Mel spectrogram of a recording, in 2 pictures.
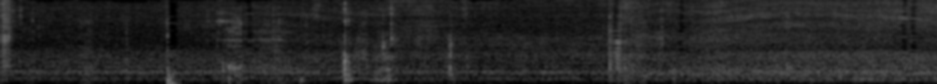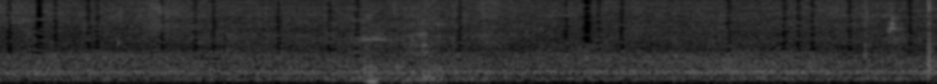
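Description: Bees from a strong swarm hum steadily in a hive, a continuous low buzz with a few faint knocks early on, moderately close.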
